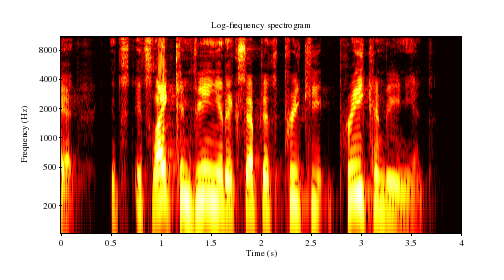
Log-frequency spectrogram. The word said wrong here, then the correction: prevenient: Grace. I'm not saying it right. I screwed it up. Prevenient grace. There I got it.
